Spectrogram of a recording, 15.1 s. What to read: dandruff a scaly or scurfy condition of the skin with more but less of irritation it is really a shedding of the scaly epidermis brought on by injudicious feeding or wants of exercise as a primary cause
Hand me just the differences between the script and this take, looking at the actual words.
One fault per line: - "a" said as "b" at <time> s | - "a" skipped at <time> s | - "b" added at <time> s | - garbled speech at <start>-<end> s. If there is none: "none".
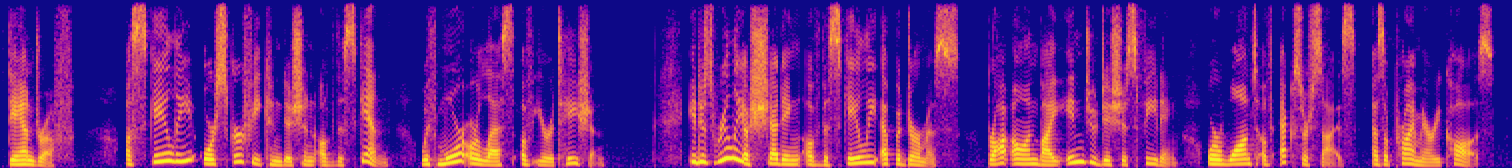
- "but" said as "or" at 4.6 s
- "wants" said as "want" at 12.2 s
